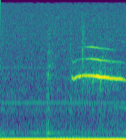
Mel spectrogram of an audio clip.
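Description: A cat meows once, a drawn-out, high, clear cry that sags slightly in pitch toward its end, following a soft brief knock, over a steady background hiss.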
